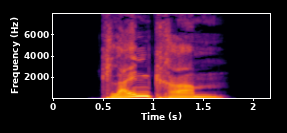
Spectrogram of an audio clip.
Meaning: trivialities, trivial matters
- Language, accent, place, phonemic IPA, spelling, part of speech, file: German, Germany, Berlin, /ˈklaɪ̯nˌkʁaːm/, Kleinkram, noun, De-Kleinkram.ogg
